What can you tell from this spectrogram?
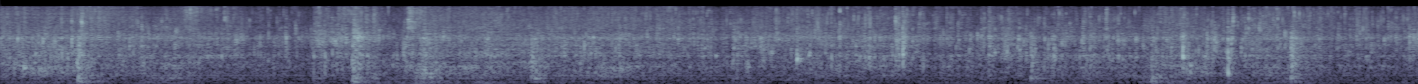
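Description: Pot of potato greens cooking with freshly added red palm oil: a steady sizzle, with scattered short clicks of a spoon stirring against the pot.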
